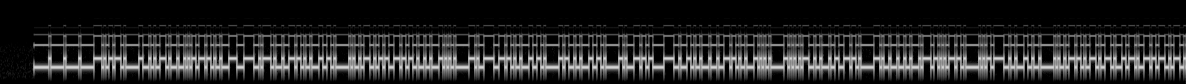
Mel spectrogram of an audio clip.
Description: RTTY (50 baud, 450 Hz shift), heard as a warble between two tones, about 1030 Hz centre. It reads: CAQS 9531 8FNL P4HT 8L8G VTU1 4RZ2 HQ34 ST0F AAUH …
